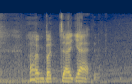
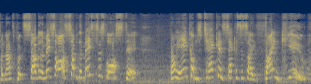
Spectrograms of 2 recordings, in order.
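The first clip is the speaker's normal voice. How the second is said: higher-pitched, excited race commentary; live racing play-by-play; 8 semitones higher than usual. Acted. Commentator calls the battle for second position, excited play-by-play. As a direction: call the overtake as it happens.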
